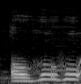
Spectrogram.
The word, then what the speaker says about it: Ohuhu: i had received it from a company called oh who who i did ask them how to pronounce it so i am saying it correctly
